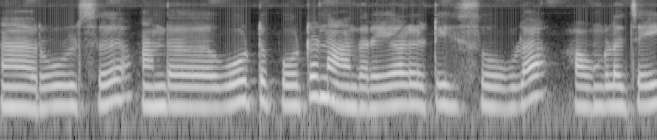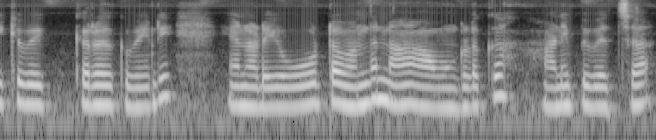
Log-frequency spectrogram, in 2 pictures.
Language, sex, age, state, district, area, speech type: Tamil, female, 30-45, Tamil Nadu, Tiruppur, rural, spontaneous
